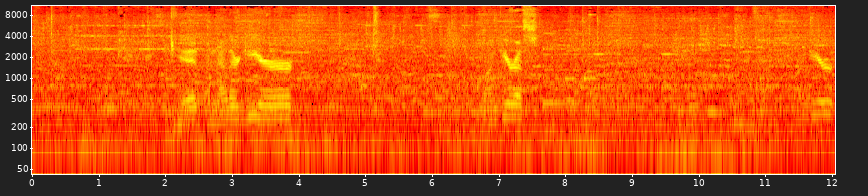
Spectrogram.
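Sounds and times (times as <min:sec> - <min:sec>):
slot machine music: 0:00.0 - 0:12.0.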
